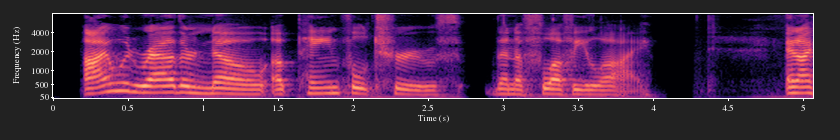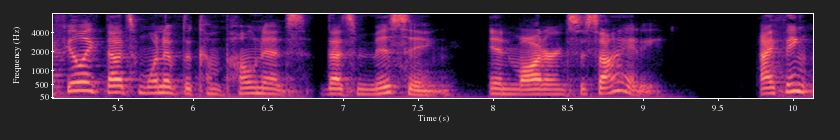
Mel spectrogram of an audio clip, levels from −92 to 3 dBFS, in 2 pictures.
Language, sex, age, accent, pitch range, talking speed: English, female, 40-59, American, 160-215 Hz, 160 wpm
